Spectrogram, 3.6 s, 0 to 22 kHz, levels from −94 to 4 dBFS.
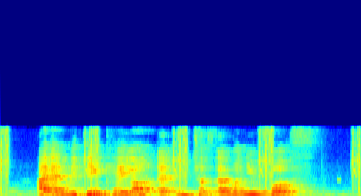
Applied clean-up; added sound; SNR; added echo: none; Camera; 18 dB; none.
